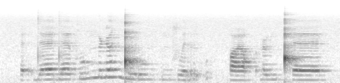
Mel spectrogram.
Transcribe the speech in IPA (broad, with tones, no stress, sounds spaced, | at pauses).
ɛ̰˨ d ɛː˨ d ɛː˨ f ɾ u˥ ŋ ə˥ ɳ ɜ˥ ŋ͡ǃ ʉ˨ ɾ uː˨ ŋ ʔ ə˨ ŋ sʷ ɛ˨ r ṵ˥ | qʷ ɛː˨ qʷ ə̰˨ ɳ ʉː˨ ŋ ǃʰ ɛː˨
